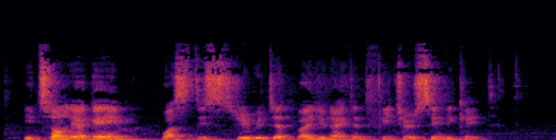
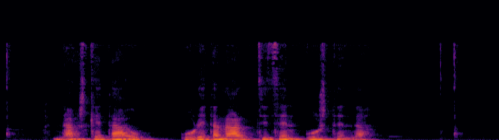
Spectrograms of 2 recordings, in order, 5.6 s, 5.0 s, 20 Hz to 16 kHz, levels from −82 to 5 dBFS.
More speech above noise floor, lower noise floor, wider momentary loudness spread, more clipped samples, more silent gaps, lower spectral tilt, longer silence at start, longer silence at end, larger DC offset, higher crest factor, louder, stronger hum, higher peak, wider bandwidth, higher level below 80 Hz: second, 37 dB vs 42 dB; second, -61 dBFS vs -70 dBFS; about the same, 13 LU vs 13 LU; neither; neither; second, -4 dB/octave vs -8 dB/octave; second, 0.25 s vs 0.55 s; second, 0.65 s vs 1.25 s; neither; about the same, 20 dB vs 18 dB; first, -24 LUFS vs -30 LUFS; neither; first, -4 dBFS vs -12 dBFS; about the same, 11.5 kHz vs 11.5 kHz; second, -60 dBFS vs -54 dBFS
